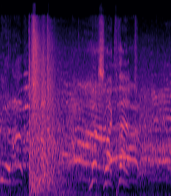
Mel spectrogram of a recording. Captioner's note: body thuds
